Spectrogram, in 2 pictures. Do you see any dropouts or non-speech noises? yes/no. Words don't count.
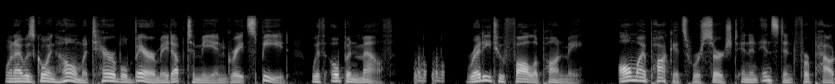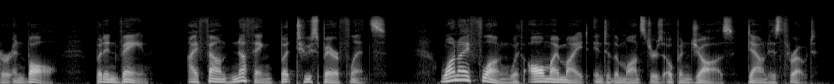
yes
